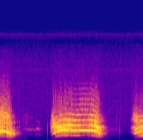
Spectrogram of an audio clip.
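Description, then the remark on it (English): A woman lets out loud, piercing screams in a horror film scene, one long sustained shriek between shorter bursts at the start and end, separated by brief near-silent gaps, with no talking. “The scene, and she just screams.”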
